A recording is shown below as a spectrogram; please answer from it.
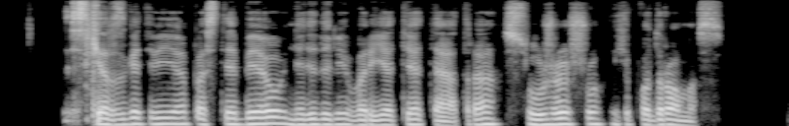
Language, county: Lithuanian, Alytus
